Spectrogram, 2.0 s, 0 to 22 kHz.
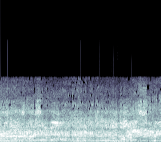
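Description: Several MX2-class four-stroke motocross bikes racing, their engines rising and falling in pitch again and again as the riders work the throttle and shift, over a steady background din.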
